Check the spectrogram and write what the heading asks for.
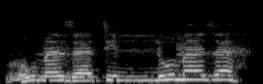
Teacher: But when you have a letter that's having a fathatani or a kasratani or a damatani that comes before any letter lam and ra, so the tanween or the nonation sound is going to be dropped. It's going to be dropped in place of the shaddah. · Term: idgham naqis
